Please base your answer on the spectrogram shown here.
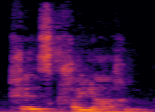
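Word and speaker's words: חזקיהו: Hezkayahu, Hezekiah, that's the Hebrew pronunciation.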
